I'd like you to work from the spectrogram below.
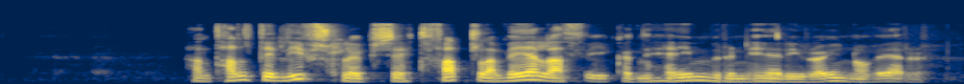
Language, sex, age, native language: Icelandic, male, 30-39, Icelandic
